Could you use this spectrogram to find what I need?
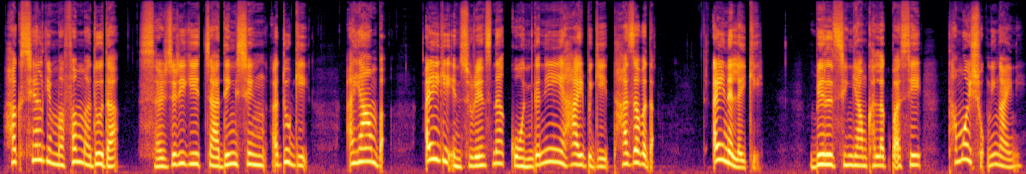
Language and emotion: Manipuri, sad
